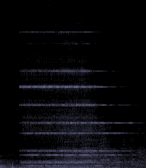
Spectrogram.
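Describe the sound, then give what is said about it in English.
A landline telephone's mechanical bell rings in one sustained, loud, metallic burst of about two seconds, then fades out, with faint background noise underneath. “you would have a phone probably like this one that you see right here in the days that you used to get a collect call, and, and it would ring something like this.”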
